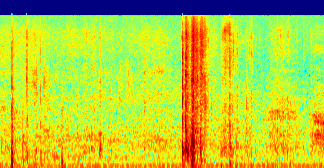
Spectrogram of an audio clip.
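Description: Handling clatter as a plastic tray is set down on a glass tabletop: a sharp click near the start and a few faint ticks, then a brief rattle of several knocks just past halfway.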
